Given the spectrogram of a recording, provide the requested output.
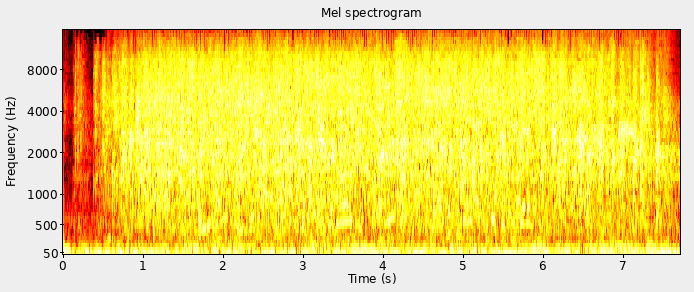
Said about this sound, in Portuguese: Nos acolhendo mutuamente, uma salva de palmas.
